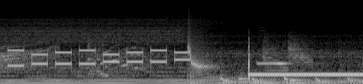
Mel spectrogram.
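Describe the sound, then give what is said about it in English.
Cell phone speed dial tones as a phone taken from a belt clip is opened and its speed dial button thumbed to call another phone: a quick, evenly paced run of about eight beeping keypad tones, followed by a sharp click and a steady, sustained tone, clear with no talking. “Jack McCabe took the cell phone from the clip on his belt, opened it, and thumbed the speed dial button that would connect him with Terry's phone.”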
